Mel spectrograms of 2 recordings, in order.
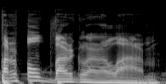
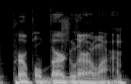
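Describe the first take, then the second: First: It is said in a put-on Scottish accent. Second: It is said in a plain, non-Scottish accent. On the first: "So if I said it in a Scottish accent" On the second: "I can say purple burglar alarm"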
